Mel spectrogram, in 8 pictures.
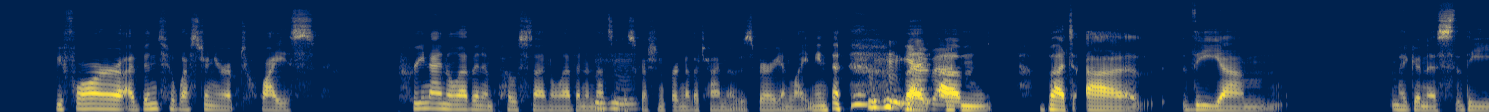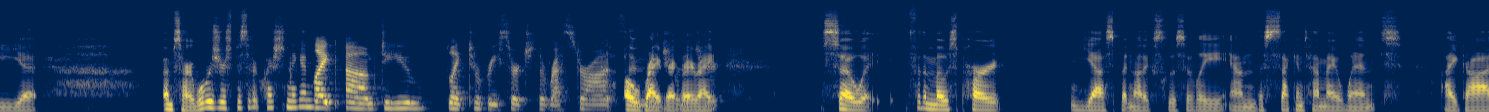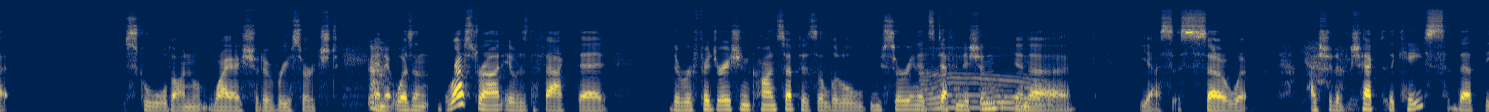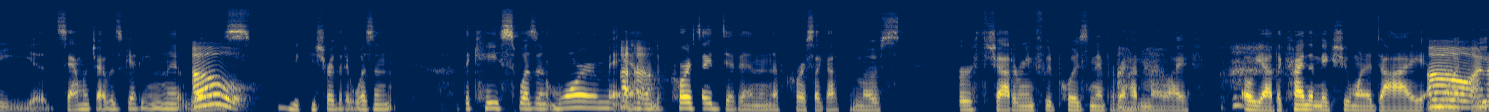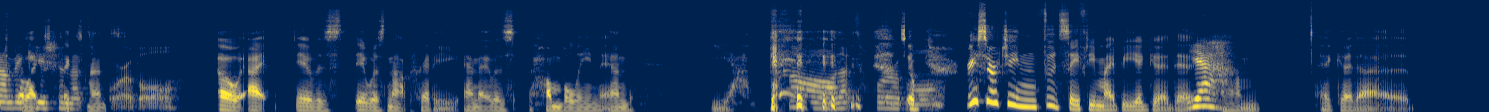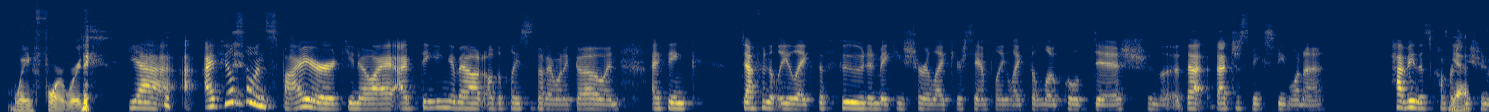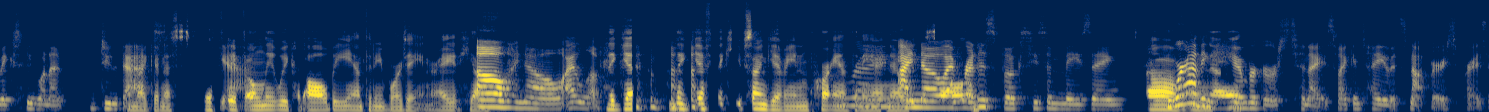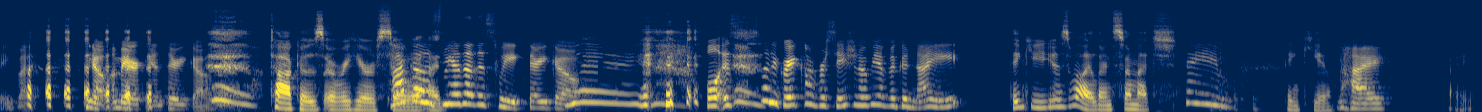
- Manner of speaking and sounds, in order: chuckle; chuckle; inhale; other background noise; drawn out: "Oh"; tapping; gasp; laugh; laugh; laughing while speaking: "him"; background speech; laugh; chuckle; laughing while speaking: "Bye"
- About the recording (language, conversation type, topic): English, unstructured, What is the most surprising food you have ever tried?
- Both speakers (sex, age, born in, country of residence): female, 45-49, United States, United States; female, 55-59, United States, United States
